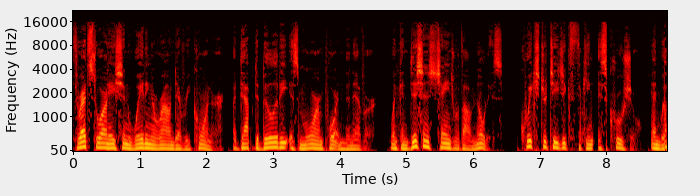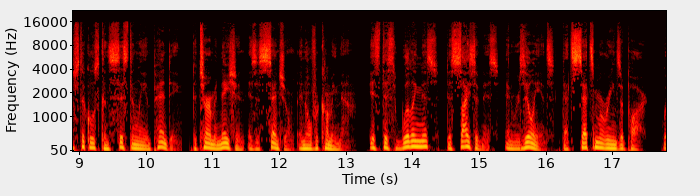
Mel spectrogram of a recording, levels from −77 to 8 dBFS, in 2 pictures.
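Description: At 8.88 s the speech jumps abruptly, about a third of a second missing; at 15.62 s a shorter skip of roughly a tenth of a second. Both likely come from a dropped buffer (overrun), and show as a hard waveform discontinuity and a spectrogram seam.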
